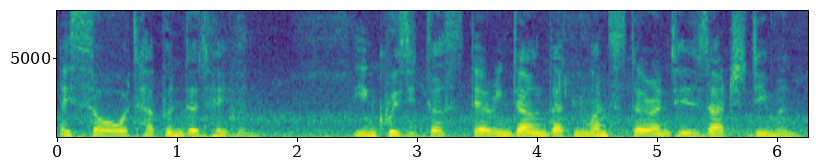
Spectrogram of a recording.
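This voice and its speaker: An idealistic soldier woman played by an actress with a lowish voice, sincere and devout. She speaks in earnest fantasy game style over clearly audible background noise. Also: flat delivery, normal speed, natural voice. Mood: fervent. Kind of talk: fantasy video game acting.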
